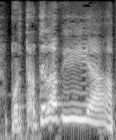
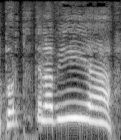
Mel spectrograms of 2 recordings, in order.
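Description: First: Much higher and louder panicked cry; frantic shout. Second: Slow, much higher and louder desperate cry; slower frantic shout. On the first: Winkle frantically shouting to the bearers, high panicked yell. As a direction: yell for them to take it away. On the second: Winkle repeating his plea to the bearers, slower desperate yell. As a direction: drag out the panicked plea. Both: A narrator's reading. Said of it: "gridava mister Winkle".

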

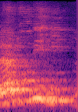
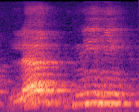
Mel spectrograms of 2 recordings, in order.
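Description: First: "لدنه" with a full damma on the dal, said higher; alternative pronunciation demo. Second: "لدنه" drawn out with a silent dal rounded toward damma; slow recitation demo. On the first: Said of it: "لقلنا". ("لدنه" بضم الدال) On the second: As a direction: stretch "لدنه" with ishmam on the dal. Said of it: "وردت بإسكان الدال مع إشمامها الضم". ("لدنه" بإسكان الدال مع الإشمام ببطء) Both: Shown as a demonstration.

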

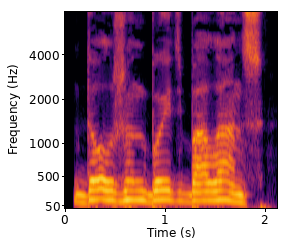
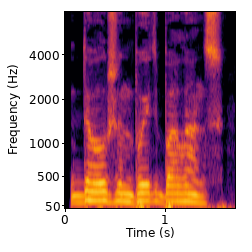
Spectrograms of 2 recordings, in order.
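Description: First: Slow, eerie detached voice; otherworldly voice. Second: Strange otherworldly voice. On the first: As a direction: speak as if possessed. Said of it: "тем же чужим голосом". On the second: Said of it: "Голос прозвучал странно". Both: A narrator's reading.

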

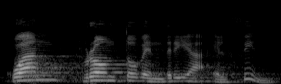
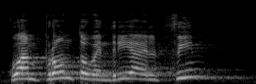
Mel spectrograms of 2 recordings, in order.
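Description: First: Said in the usual way. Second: High, loud and slow, with a rising "cuán"; preached question. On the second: Shown as a demonstration. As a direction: proclaim it to the whole church. (pregunta proclamada, lenta y fuerte)

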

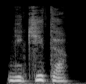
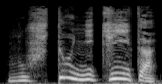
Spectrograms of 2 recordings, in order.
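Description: First: Said in the usual way. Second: Mock mother's way of saying Никита; mocking mimicry. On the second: A narrator's reading. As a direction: sullen son throwing his name back mockingly. (передразнивая мать) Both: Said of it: "передразнил её сын".

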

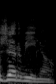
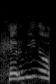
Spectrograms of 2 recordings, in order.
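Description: First: GERVINO with a soft "zh" start, as in Giordano; soft Italian G. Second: GERVINO with a raspy Spanish jota, like "Hervino"; jota at the start. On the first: Host checking the guest's surname, GERVINO with soft Italian G. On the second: Host checking the guest's surname, GERVINO with a Spanish jota. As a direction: say GERVINO with a throaty Spanish J sound first. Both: Shown as a demonstration. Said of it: "Gervino, como Giordano".

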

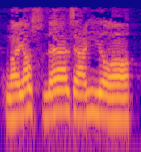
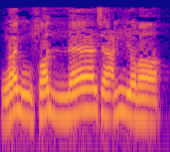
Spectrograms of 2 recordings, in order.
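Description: First: Said in the usual way. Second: ويصلى recited as "wa-yusallaa"; damma, fatha, doubled lam. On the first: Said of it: "قرأ قالون بضم الياء". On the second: Shown as a demonstration. Teacher showing Qalun's reading, ويصلى as "yusallaa". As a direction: slowly say ويصلى with u, open ص and held double ل. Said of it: "بضم الياء وفتح الصاد وتشديد اللام".

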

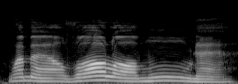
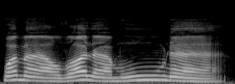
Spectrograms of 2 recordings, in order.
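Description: First: "وما ظلمونا" drawn out, ل heavy and dark; thickened lam. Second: Said in the usual way. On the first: Shown as a demonstration. Teacher demonstrates Warsh's reading, heavy ل in "وما ظلمونا". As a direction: recite "ظلمونا" slowly with a velarized ل. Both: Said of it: "بتغليظ اللام".

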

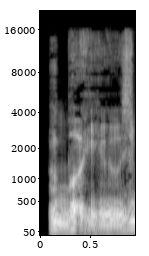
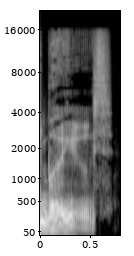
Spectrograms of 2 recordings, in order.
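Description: First: Snorting mock fear, rising at the end. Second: Falling, dismissive "боюсь"; mock fear. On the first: Bully mocks his sister's threat with a rising fake-scared "Боюсь". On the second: Bully sneers at his sister with a falling, scornful "боюсь". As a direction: let the fake "боюсь" drop flat and scornful. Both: A narrator's reading. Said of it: "фыркнул Бас".

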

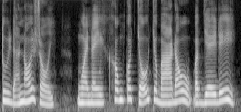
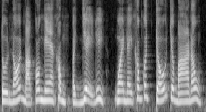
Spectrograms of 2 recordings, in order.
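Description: First: Stern, gritted. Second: Insistent, rushing the last line; mild angry repeat to the old woman; angry, louder. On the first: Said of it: "gằn giọng". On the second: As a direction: snap it out, fed up. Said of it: "cục giận trong ông lại trào lên". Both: Acted.

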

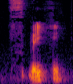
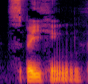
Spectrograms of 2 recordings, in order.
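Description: First: Breathy laugh through the word "Speaking"; "Speaking" said on a soft laugh. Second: Said in the usual way. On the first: Real, not acted. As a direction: chuckle out "Speaking" under the breath.

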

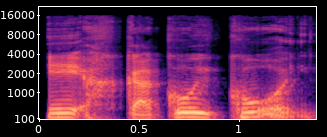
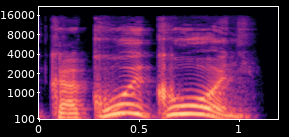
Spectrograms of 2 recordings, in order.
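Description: First: Slow, savoring какой конь; king admiring the horse, slow and pleased; relishing sigh. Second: King admiring the horse, slow rising delight; delighted exclaim. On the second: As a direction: burst out какой конь in delight. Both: A narrator's reading. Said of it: "сказал с удовольствием".

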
